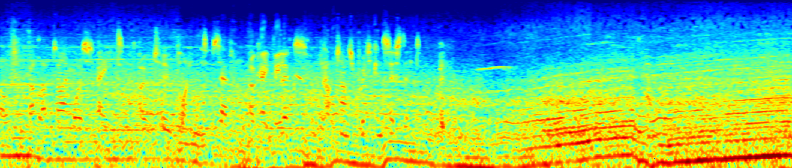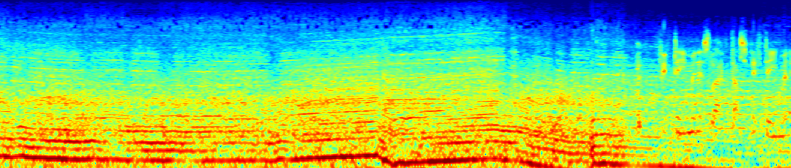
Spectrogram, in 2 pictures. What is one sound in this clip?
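Sharp pops and crackles come from a race car's exhaust as it slows.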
